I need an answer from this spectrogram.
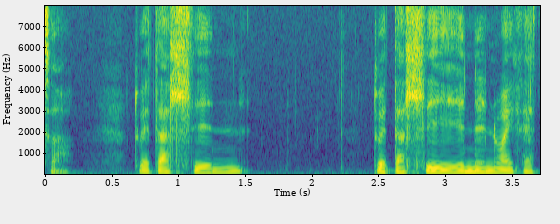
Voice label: "llun", Welsh

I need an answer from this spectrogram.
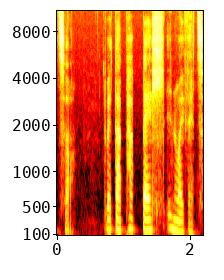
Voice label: "pabell", Welsh

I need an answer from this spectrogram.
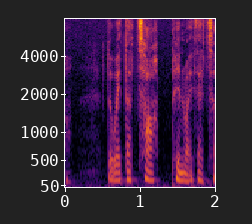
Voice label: "top", welsh

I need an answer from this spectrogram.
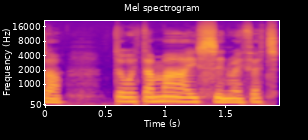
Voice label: "maes", Welsh

